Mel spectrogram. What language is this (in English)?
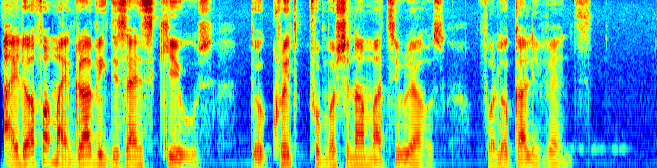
Nigerian Pidgin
